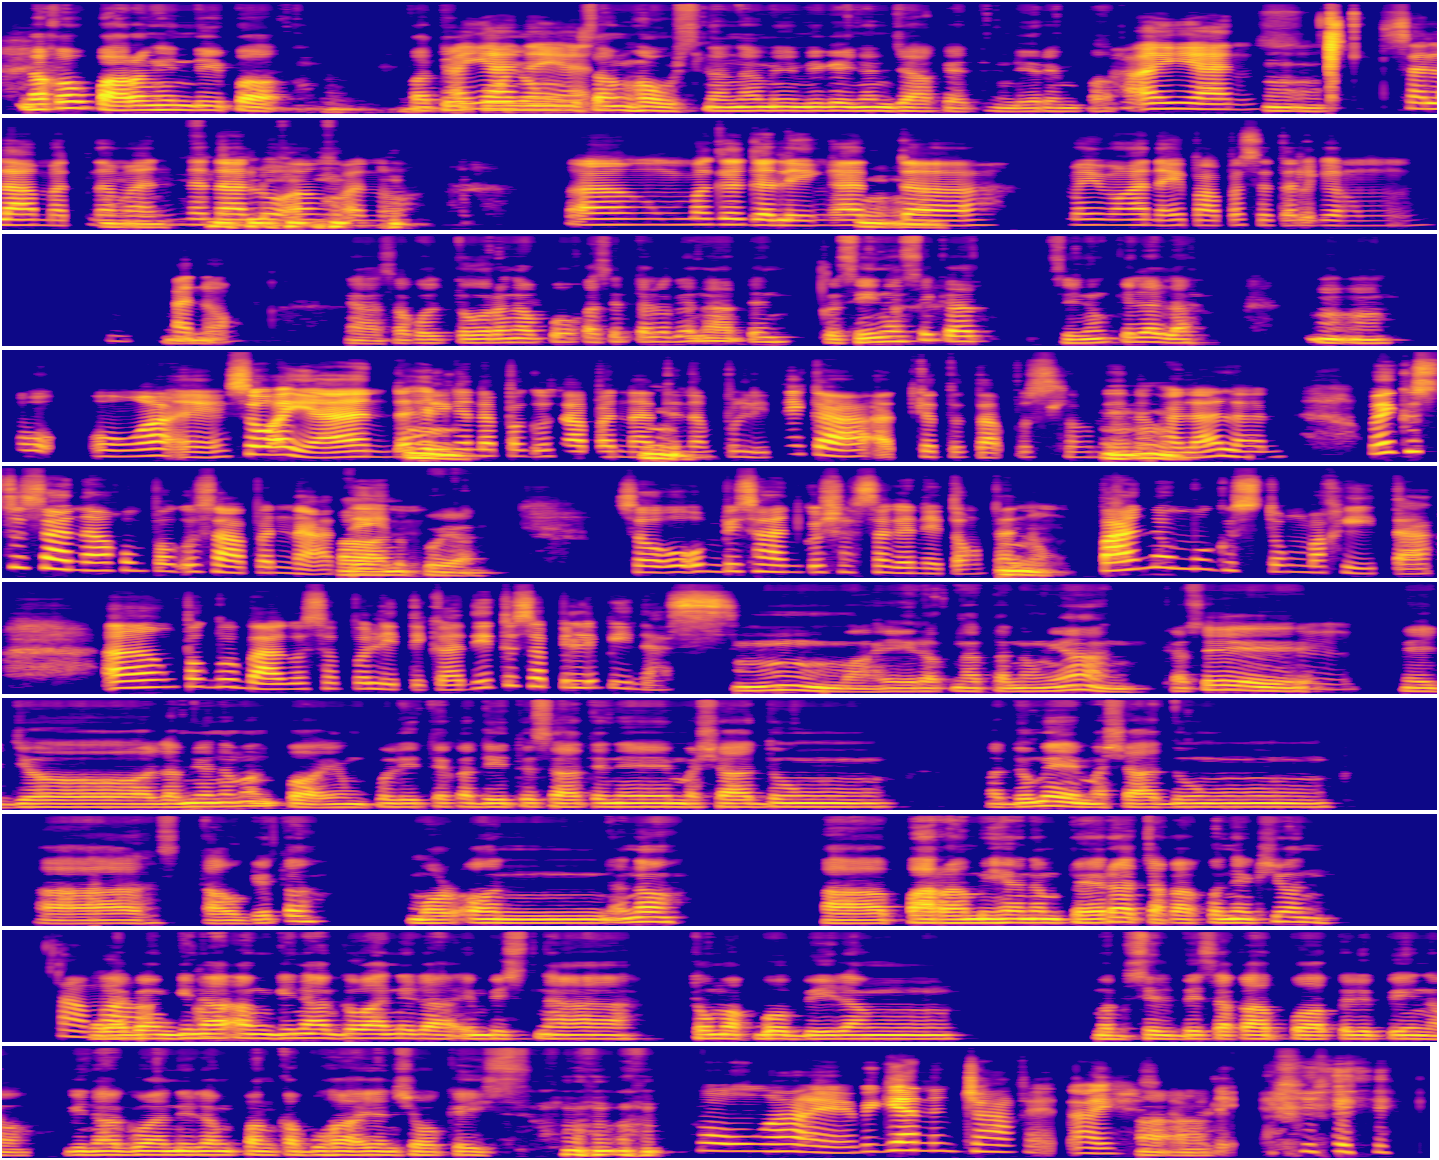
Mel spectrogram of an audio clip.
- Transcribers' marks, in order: other background noise; tsk; chuckle; tapping; chuckle; chuckle
- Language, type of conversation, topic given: Filipino, unstructured, Paano mo gustong magbago ang pulitika sa Pilipinas?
